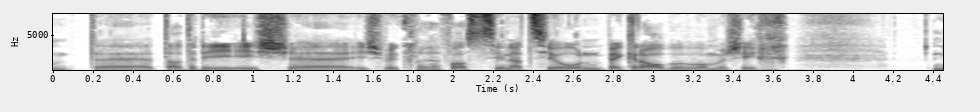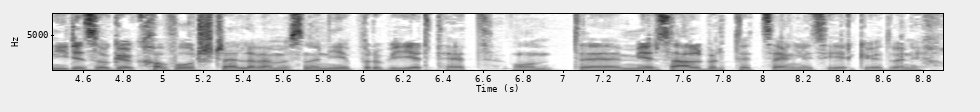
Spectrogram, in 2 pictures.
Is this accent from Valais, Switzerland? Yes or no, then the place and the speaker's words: yes; Riederalp, Valais, Switzerland; Also ich bin aufgewachsen auf der Riederalpa.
